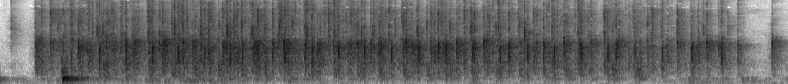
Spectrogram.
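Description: Sustained applause from an audience closing a presentation of the third book in the Woordentemmen series, many hands clapping in a dense, steady wash that swells quickly at the start and continues for several seconds before beginning to taper.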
